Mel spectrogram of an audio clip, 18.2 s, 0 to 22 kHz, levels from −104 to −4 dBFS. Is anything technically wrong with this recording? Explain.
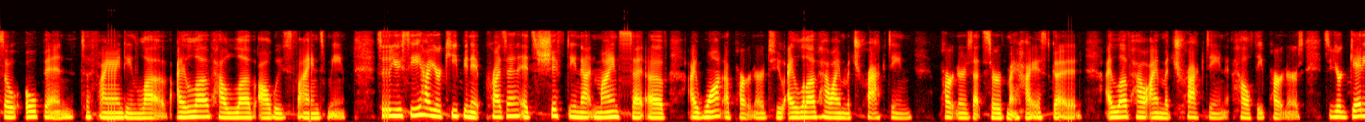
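Yes. There are two kinds of fault: repeated buffers and one packet-loss gap.

A repeated buffer occurs five times: 1.44 to 1.56 s, 5.12 to 5.20 s, 8.32 to 8.40 s, 10.72 to 10.76 s, and 14.24 to 14.32 s. New audio arrived late, so playback looped the last chunk instead. Each repeat is 40 ms long, which fits a 40 ms buffer. The chunk plays one to three extra times, with a hard join at every loop. It sounds like a quick stutter in the speech.

Packet loss on an ADPCM call appears at 4.12 to 4.15 s. About 20 ms of audio is missing, roughly one packet's worth, and silence fills the gap. The hole has abrupt edges. The adaptive decoder then has to resynchronise its predictor and step size with the sender. So the speech comes back slightly distorted, and it settles within a few tens of milliseconds.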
